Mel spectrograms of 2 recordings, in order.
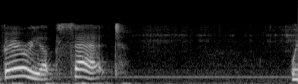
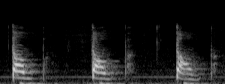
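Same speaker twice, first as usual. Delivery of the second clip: usual speaking voice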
